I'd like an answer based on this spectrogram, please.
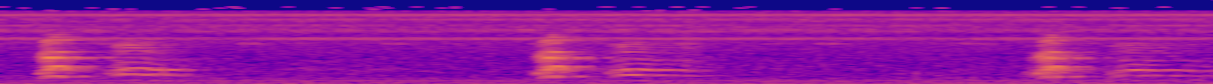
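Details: A gecko at Khao Lak, Thailand, recorded late at night gives loud two-part calls, a sharp bark followed by a lower croak, three times about every two and a half seconds over low night hum.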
